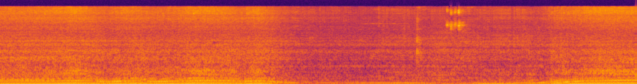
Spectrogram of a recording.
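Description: Jeep Wrangler LJ rock crawler's engine pulling under load as it climbs a steep rock ledge. It runs steadily for about three seconds, eases off, then revs up again about five and a half seconds in.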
